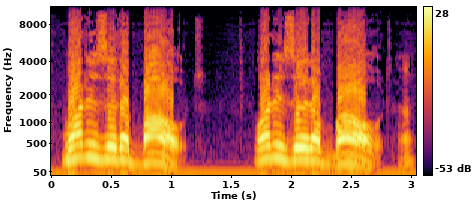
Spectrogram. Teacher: It's a question, but we have they have a declining intonation at the end because we want a factual answer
